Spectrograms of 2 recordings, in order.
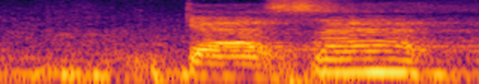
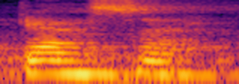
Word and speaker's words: cà sa: hoà giải thích chút cà sa đọc đúng là ca sa chữ ca là tiếng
